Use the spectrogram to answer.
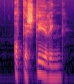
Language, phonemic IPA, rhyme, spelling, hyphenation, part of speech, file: Dutch, /ˌɑ.tɛsˈteː.rɪŋ/, -eːrɪŋ, attestering, at‧tes‧te‧ring, noun, Nl-attestering.ogg
- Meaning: certification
